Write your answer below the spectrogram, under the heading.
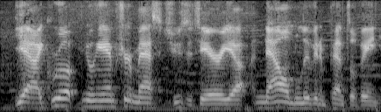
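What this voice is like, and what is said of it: New England accent. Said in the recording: “I'm clearly a Yankee, right? New England born. You can hear it in my voice.”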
